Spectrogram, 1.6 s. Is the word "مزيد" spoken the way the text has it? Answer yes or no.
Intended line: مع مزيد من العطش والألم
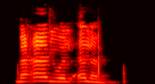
no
